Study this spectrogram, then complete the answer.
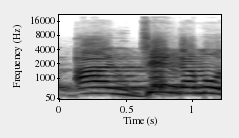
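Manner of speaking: high, loud and slow curse; cursing him. Retold or imitated. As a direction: spit the insult out in disgust. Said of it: "tak gitu kan". (memaki napi yang masuk penjara lagi, lebih tinggi dan keras)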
